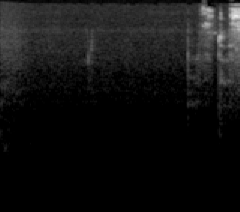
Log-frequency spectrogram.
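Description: Near silence: quiet room tone between spoken lines, with a couple of faint small clicks near the end.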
